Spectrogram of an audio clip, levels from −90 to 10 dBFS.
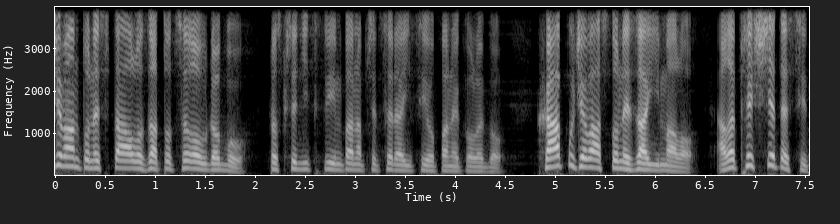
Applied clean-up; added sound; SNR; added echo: neural separator model SepFormer WHAMR!.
